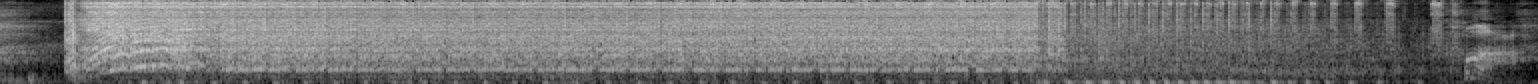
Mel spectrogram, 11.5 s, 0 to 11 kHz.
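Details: 1968 John Deere 140 H3 tractor, unrun 20+ years, after coil wire replaced: catches and runs rough several seconds, then sputters in uneven pulses and dies; carburetor suspected gummed up, fuel delivery suspect.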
